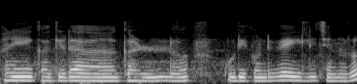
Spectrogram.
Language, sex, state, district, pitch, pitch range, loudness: Kannada, female, Karnataka, Koppal, 175 Hz, 165-180 Hz, -15 LUFS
